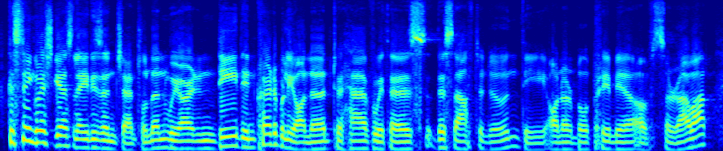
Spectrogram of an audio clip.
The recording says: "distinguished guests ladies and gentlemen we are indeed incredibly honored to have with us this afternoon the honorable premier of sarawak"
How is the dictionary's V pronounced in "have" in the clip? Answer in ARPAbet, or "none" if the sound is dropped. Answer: V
